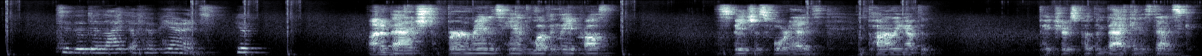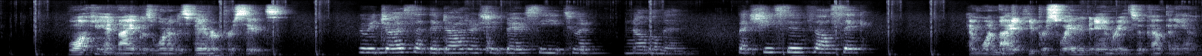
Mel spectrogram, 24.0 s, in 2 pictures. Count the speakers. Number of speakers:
2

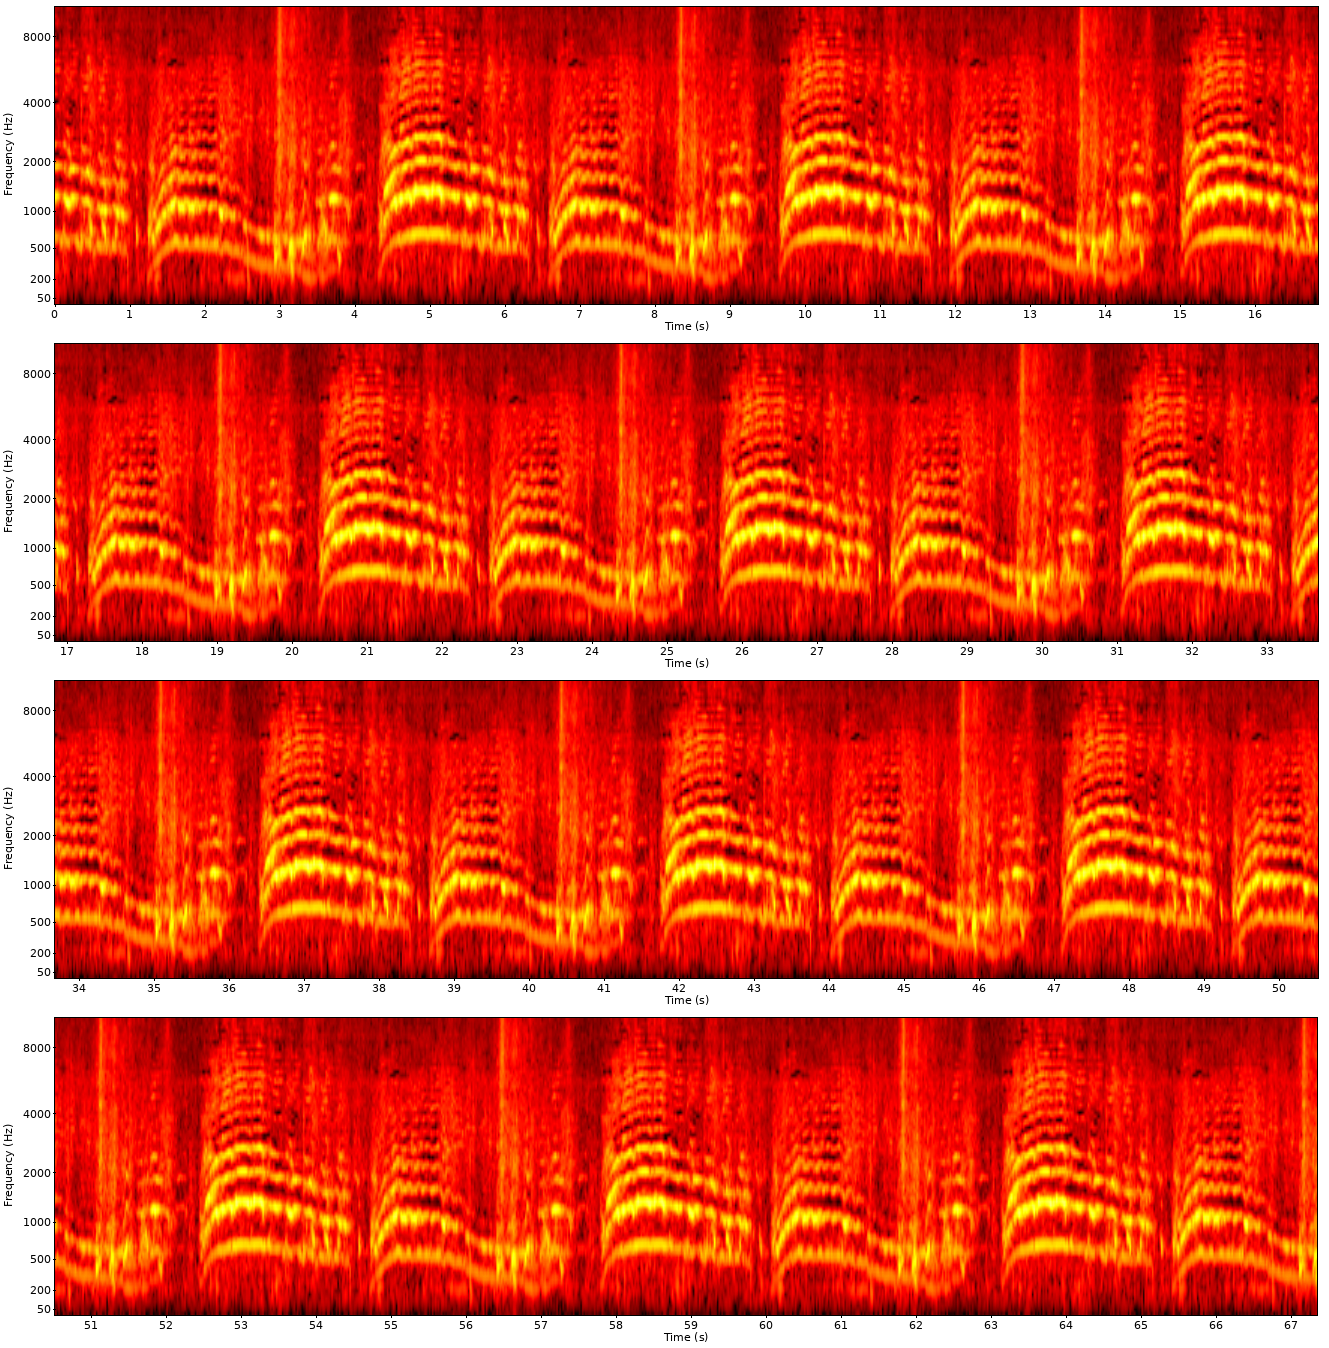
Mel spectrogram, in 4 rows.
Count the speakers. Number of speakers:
0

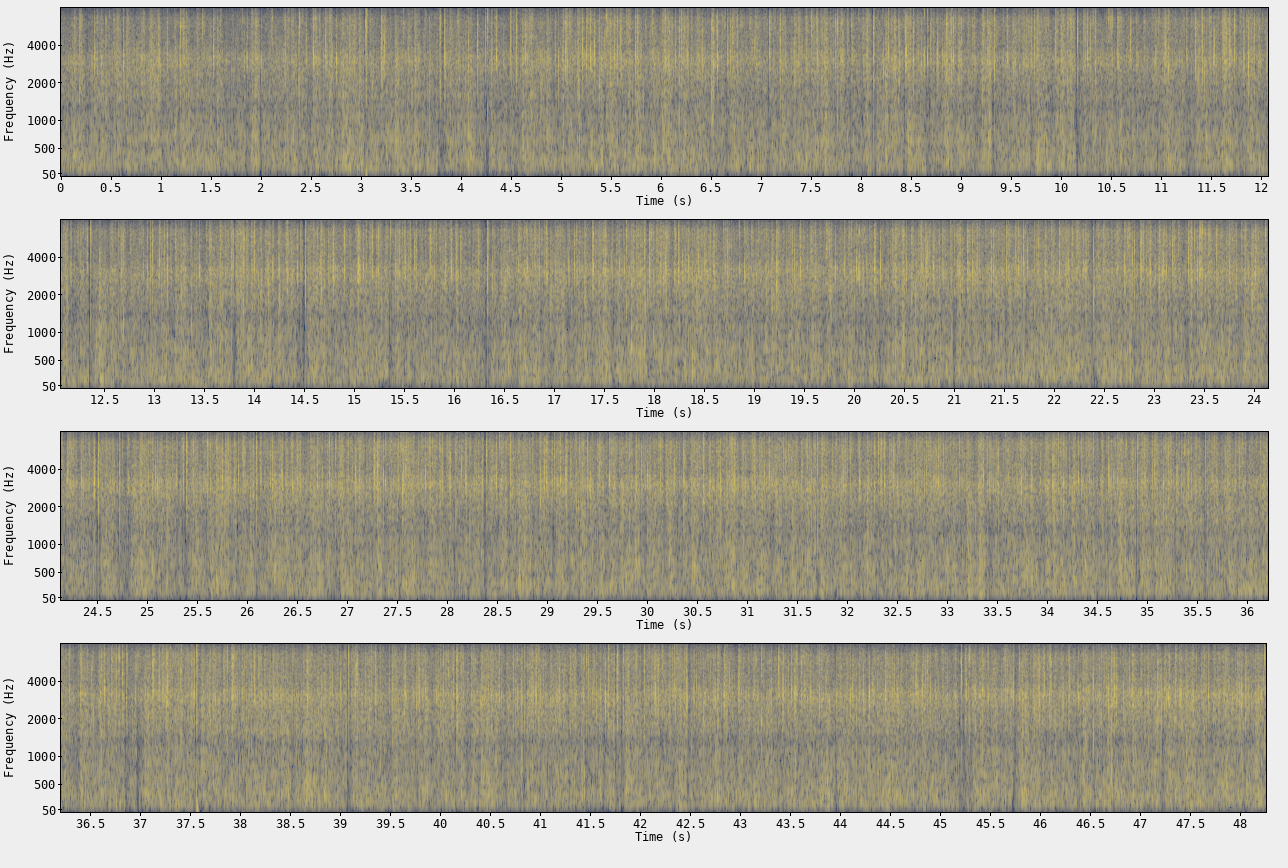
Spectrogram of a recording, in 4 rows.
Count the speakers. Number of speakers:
0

